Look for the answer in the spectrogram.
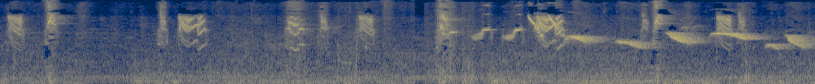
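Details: Pure "tui tui" song of a double-collared seedeater, played to excite males: scattered sharp high chirps give way to a series of loud, downward-sliding whistles that repeat roughly every half second toward the end.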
